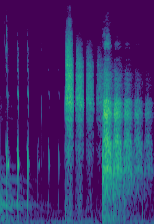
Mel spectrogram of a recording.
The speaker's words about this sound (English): if we click on the effects tab, we do have the ability to add an echo and reverb, and we can tie these to smart pads if we want to toggle them on or off very quickly. Let's go ahead and see what it sounds like when we turn on an echo.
